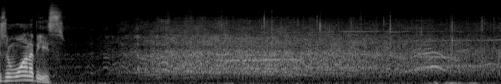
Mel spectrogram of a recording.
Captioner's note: laughter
